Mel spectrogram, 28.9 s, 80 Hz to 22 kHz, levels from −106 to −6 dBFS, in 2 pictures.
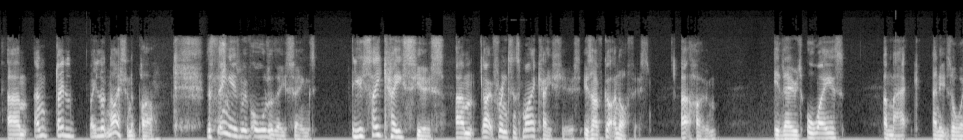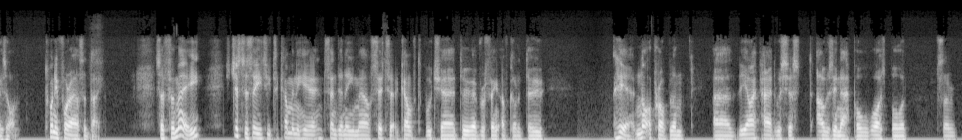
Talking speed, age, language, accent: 185 wpm, 50-69, English, British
